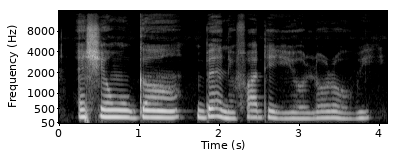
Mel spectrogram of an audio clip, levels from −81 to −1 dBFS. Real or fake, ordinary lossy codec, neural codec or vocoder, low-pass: real; none; none; 14.4 kHz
